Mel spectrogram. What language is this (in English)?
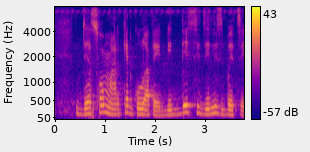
Bangla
